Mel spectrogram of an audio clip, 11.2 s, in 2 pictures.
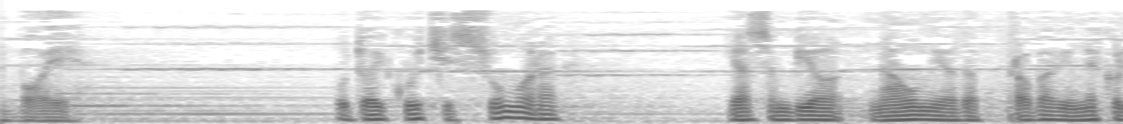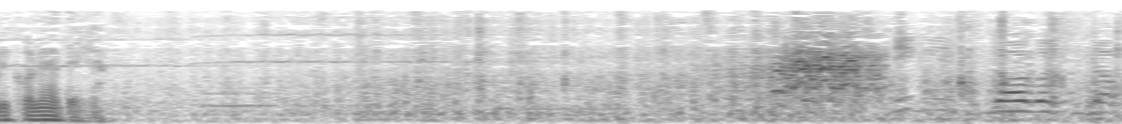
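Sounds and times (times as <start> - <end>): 
speech: 0.1 - 0.5, 1.7 - 3.0, 3.6 - 6.4, 10.6 - 11.2
restless frightened horses stamping hooves: 5.1 - 11.2
horse neighing: 7.5 - 10.6.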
